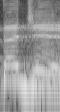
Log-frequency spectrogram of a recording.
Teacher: تو ہم نے وہاں پہ پڑھے تھے قلقلہ کے حروفوں میں سے جیم ہے یہاں پر. تو جیم کے اوپر جب جزم ہو تو وہ قلقلہ ہوگا. ٹھیک ہے، آواز کو ٹکرا کے پڑھیں گے.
